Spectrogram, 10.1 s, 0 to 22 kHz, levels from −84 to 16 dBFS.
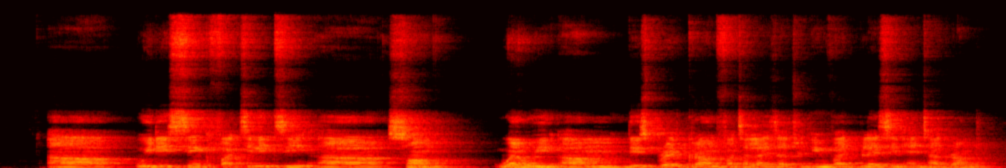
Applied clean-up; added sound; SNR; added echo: none; none; none; reverberation time 1.0 s.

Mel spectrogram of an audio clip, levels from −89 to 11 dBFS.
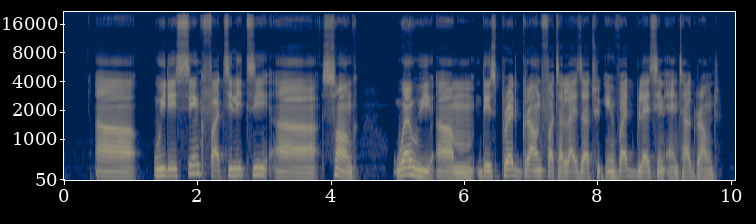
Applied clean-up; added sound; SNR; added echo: none; none; none; none.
